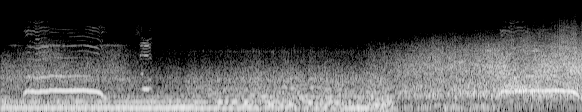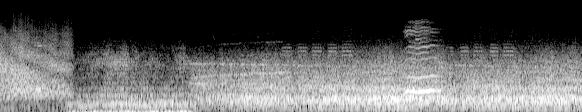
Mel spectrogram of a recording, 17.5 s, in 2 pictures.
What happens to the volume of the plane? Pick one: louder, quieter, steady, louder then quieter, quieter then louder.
louder.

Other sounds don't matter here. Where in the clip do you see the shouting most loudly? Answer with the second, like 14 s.
15 s.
